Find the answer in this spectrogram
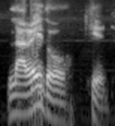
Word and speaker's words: Laredo Kid: Also uh in that match you're mentioning it's pronounced Laredo Kid or Laredo if you want to.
